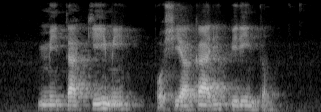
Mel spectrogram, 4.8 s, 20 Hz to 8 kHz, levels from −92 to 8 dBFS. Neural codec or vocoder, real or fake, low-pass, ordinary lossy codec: none; real; 7.2 kHz; Opus, 32 kbps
